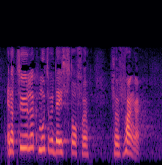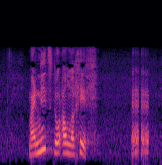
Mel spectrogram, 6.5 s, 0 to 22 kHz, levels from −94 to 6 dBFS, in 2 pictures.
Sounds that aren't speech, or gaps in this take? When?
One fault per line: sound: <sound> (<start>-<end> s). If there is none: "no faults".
sound: laugh (5.9-6.2 s)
